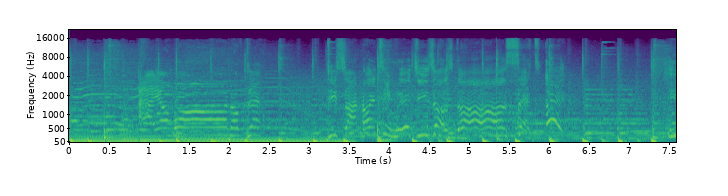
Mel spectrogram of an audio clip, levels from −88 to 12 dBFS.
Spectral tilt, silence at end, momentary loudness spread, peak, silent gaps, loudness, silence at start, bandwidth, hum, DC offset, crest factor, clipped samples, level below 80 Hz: -5 dB/octave; 0 s; 5 LU; 0 dBFS; none; -13 LUFS; 0 s; 16.5 kHz; none; under 0.1%; 12 dB; under 0.1%; -16 dBFS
